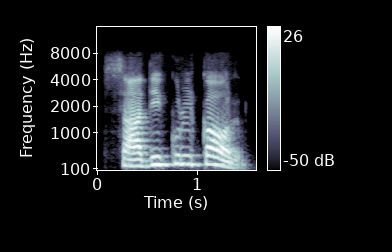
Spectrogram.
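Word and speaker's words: صادق القول: अलिफ लाम के बाद कौफ हरफे कमरी है, इसलिए लाम की आवाज़ खामोश नहीं रहेगी। काफ मिलेगा लाम के साथ और पहला हिस्सा अलहदा रह जाएगा। सादिक का आखिरी हरफ मिलेगा जाके लाम के साथ। इसका तलफ़ुज़ होगा सादिकुल कौल।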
